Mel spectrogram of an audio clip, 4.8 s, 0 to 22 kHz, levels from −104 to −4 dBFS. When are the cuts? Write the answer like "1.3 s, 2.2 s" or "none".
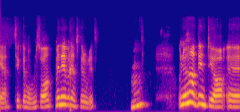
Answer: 1.4 s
